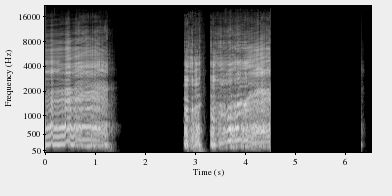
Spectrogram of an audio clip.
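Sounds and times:
Hampshire breed pig squealing harshly: 0.0s - 1.4s, 2.8s - 4.6s.

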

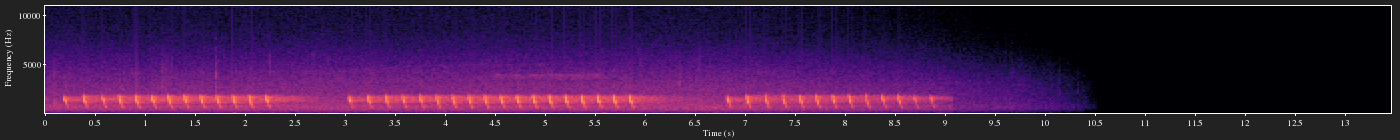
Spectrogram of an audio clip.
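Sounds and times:
grey nightjar calling: 0.0s - 9.1s.

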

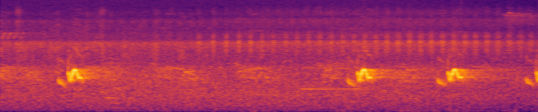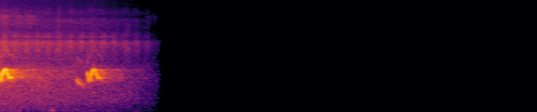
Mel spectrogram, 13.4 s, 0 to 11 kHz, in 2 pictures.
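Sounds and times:
Golden-throated barbet song, ringing upslurred notes: 0.0s - 8.3s
high insect-like hum: 0.0s - 8.7s.

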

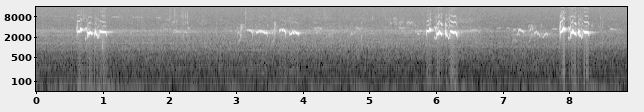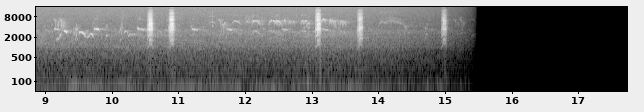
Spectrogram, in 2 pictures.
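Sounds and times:
faint steady background hiss: 0.0s - 15.5s
sooty-headed bulbul calling: 0.6s - 15.3s.

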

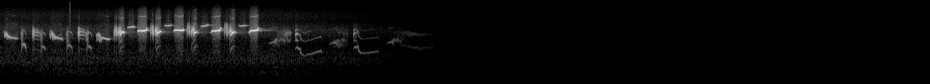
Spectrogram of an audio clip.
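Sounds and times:
icterine warbler singing varied chirps and bright repeated notes: 0.0s - 4.3s.

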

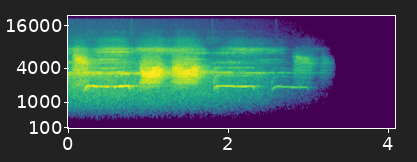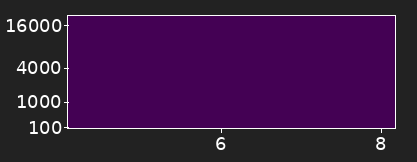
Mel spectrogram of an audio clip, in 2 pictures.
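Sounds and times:
Ferruginous babbler short clear whistles: 0.2s - 0.9s, 1.9s - 3.2s.

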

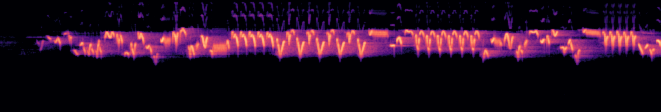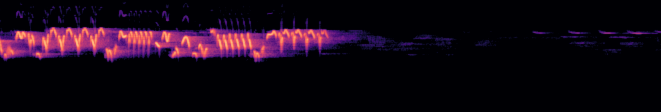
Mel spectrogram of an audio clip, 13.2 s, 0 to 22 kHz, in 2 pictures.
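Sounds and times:
Pacific wren singing high rapid trills and twittering notes in coniferous forest: 0.4s - 9.9s.

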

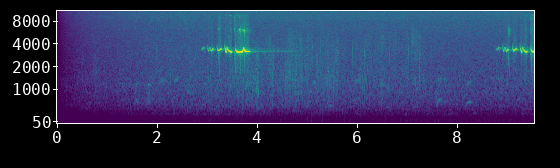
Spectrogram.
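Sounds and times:
rufous sibia whistled song: 2.9s - 4.6s, 8.8s - 9.5s.

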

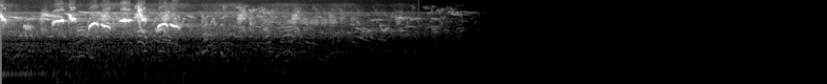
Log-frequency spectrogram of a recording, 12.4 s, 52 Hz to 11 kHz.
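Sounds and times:
rufous-necked laughingthrush whistled slurred calls: 0.0s - 6.9s
rufous-necked laughingthrush chatter: 0.0s - 7.0s.

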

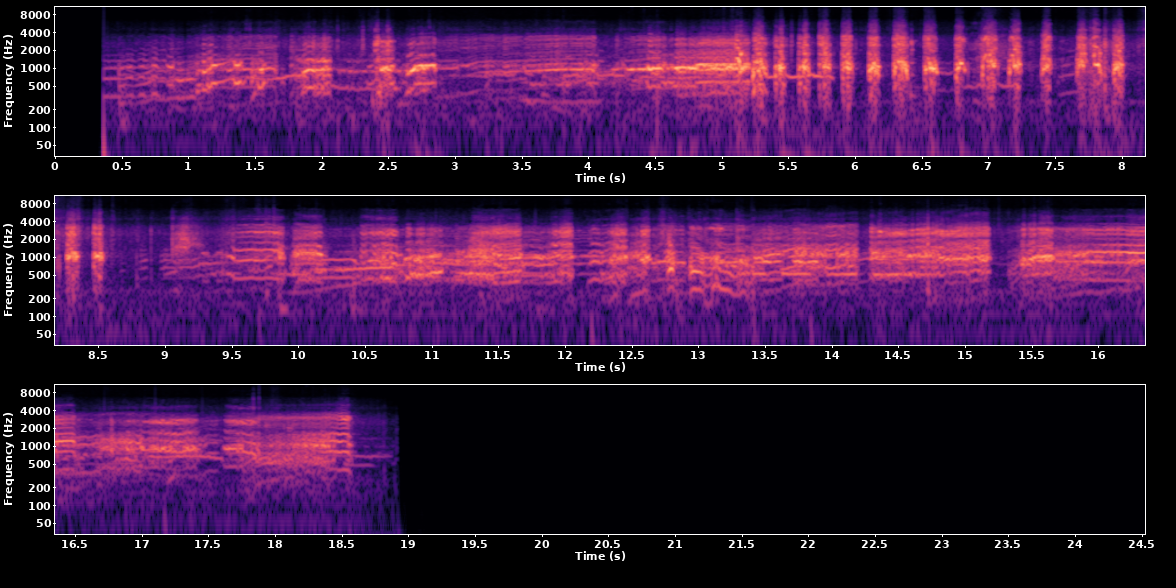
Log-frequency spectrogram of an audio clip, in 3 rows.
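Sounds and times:
hens clucking in a chicken coop: 0.4s - 18.9s.

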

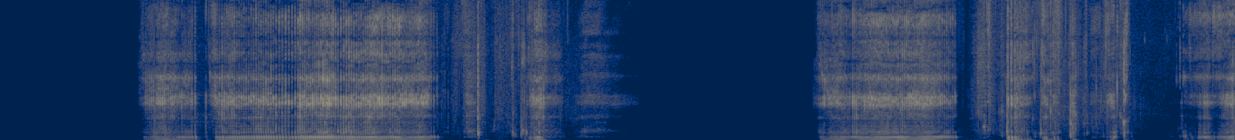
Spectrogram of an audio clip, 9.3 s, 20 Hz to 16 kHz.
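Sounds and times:
French Bulldog giving long raspy snorts: 1.1s - 4.6s, 6.2s - 9.2s.

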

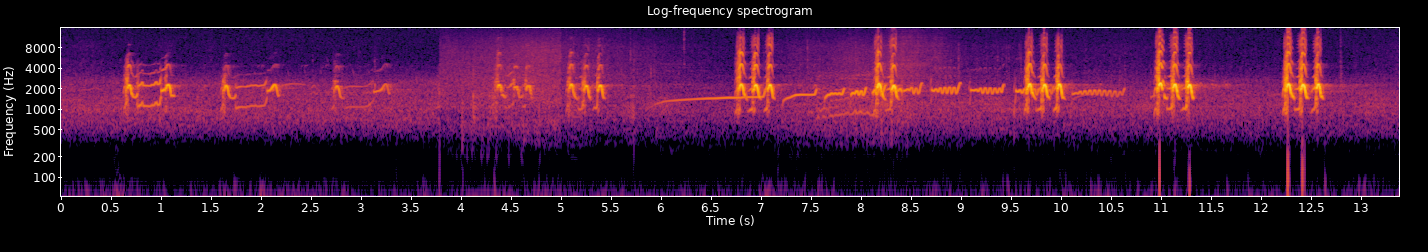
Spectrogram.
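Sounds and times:
Eurasian curlew giving rising and upslurred whistled calls: 0.6s - 3.4s, 4.2s - 11.4s, 12.2s - 12.8s.

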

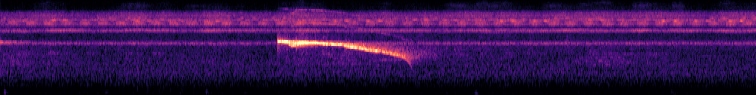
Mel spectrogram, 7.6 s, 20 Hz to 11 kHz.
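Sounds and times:
insect drone: 0.0s - 7.5s
Great eared nightjar whistle call: 2.8s - 4.2s.

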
